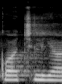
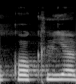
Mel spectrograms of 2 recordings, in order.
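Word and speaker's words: cochlea: Present हैं और एक कॉचलिया, या कुछ लोग इसको कॉकलिया भी प्रोनाउंस करते हैं, जो भी आप प्रोनाउंस करना चाहें।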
